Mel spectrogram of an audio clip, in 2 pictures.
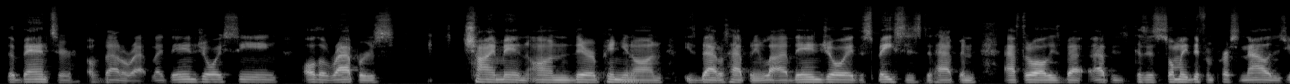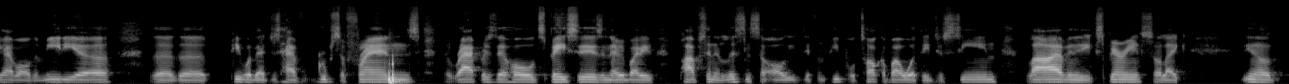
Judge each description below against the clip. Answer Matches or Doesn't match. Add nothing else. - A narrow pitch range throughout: Matches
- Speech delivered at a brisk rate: Doesn't match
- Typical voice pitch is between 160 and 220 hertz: Doesn't match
